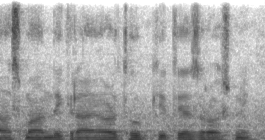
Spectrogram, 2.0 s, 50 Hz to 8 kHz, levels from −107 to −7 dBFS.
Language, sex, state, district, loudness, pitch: Hindi, male, Uttar Pradesh, Etah, -32 LUFS, 105 Hz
